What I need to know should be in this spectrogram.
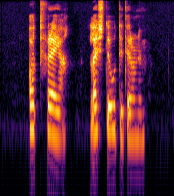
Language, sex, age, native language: Icelandic, female, 14, Icelandic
